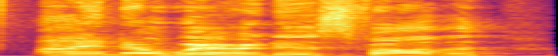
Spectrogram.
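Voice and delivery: put-on eager high-pitched child voice; Wendy crying out. A narrator's reading. Daughter offers to fetch father's medicine, high eager cry. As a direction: pipe up high as a helpful girl. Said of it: "Wendy cried".

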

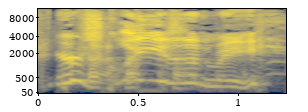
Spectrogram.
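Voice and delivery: high, laughing squeezed cry; being squeezed hard. Retold or imitated. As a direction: squeal like he's pinned in a door. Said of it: "tries slamming the door".

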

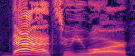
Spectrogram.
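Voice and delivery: THAT'S drawn out and loud; slow, loud "That's", acted as an accusation; accusing emphasis. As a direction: imitate an accusation, leaning long and hard on "That's". Retold accusation in an argument.

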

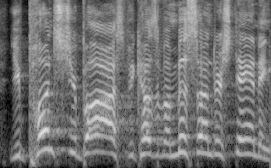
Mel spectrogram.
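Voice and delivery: high, loud game-host hype; hyped-up shout. Real, not acted. Preacher testing crowd on punching the boss, hyped-up shout. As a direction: throw it out loudly to the crowd.

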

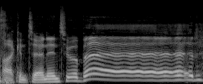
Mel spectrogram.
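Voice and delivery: high, drawn-out silly god voice; goofy exaggerated echo of a boast; mock Zeus. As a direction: stretch it slowly up high, hammed-up.

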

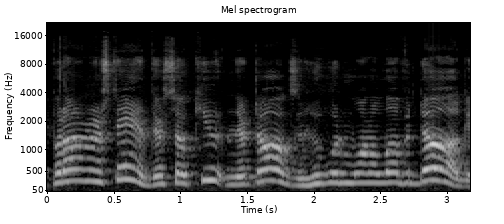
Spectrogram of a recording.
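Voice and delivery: high, innocent pleading; puzzled kid who can't believe it; high-pitched naive elf question; childlike elf voice. Retold or imitated. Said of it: "And he's like".

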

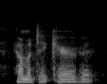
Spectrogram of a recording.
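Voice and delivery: Jesus comforting someone in their fear, softly; gentle Jesus. Acted. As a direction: soothe a frightened child. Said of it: "He goes".

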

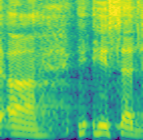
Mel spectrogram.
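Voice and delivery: ordinary talk

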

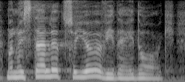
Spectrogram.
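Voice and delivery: ordinary talk, nothing marked

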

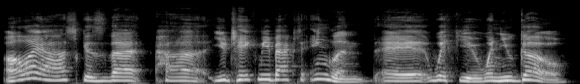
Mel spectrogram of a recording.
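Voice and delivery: imploring. Acted. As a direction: beg to be taken home. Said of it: "he implored".

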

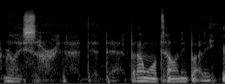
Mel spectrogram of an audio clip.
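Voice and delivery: quick whispered mock apology; under the breath. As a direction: mumble a secret apology under your breath. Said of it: "not under our breath".

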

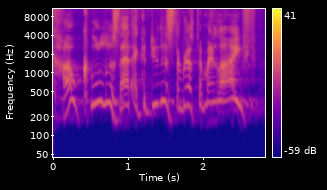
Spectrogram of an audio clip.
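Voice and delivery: high, giddy wonder; delighted. Retold or imitated. Preacher voicing delight at watching God's gifts open, high and giddy. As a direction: sound thrilled at the sight. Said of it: "We go, like".

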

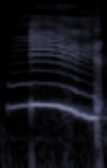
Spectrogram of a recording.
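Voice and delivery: tiny high-pitched squeak of a nee; thin high nose-whistle nee; high whistling nee. Retold or imitated.

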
